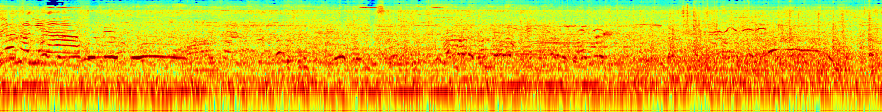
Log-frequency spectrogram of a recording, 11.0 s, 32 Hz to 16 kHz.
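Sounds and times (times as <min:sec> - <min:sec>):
crowd voices chattering: 0:00.0 - 0:11.0.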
